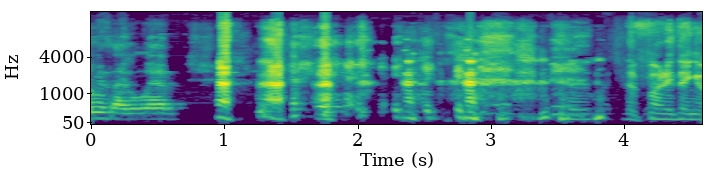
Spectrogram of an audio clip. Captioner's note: both laugh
